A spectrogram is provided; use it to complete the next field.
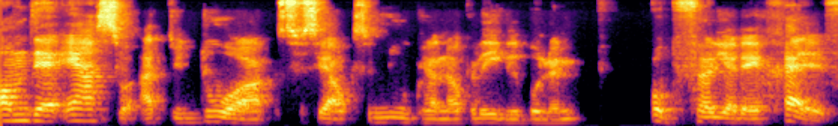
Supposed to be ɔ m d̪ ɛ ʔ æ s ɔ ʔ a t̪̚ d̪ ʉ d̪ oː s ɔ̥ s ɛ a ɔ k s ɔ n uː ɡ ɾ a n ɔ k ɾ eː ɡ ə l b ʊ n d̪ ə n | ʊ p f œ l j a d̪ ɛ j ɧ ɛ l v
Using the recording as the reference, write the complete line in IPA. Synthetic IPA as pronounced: ɔ m d̪ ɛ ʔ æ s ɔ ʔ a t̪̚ d̪ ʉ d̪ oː s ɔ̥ s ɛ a ɔ k s ɔ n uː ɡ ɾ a n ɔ k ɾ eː ɡ ə l b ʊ n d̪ ə n | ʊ p f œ l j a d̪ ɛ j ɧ ɛ l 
